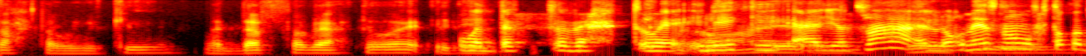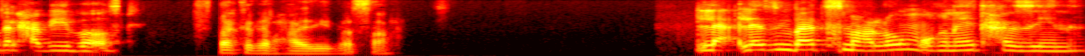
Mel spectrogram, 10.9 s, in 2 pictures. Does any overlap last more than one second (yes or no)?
yes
